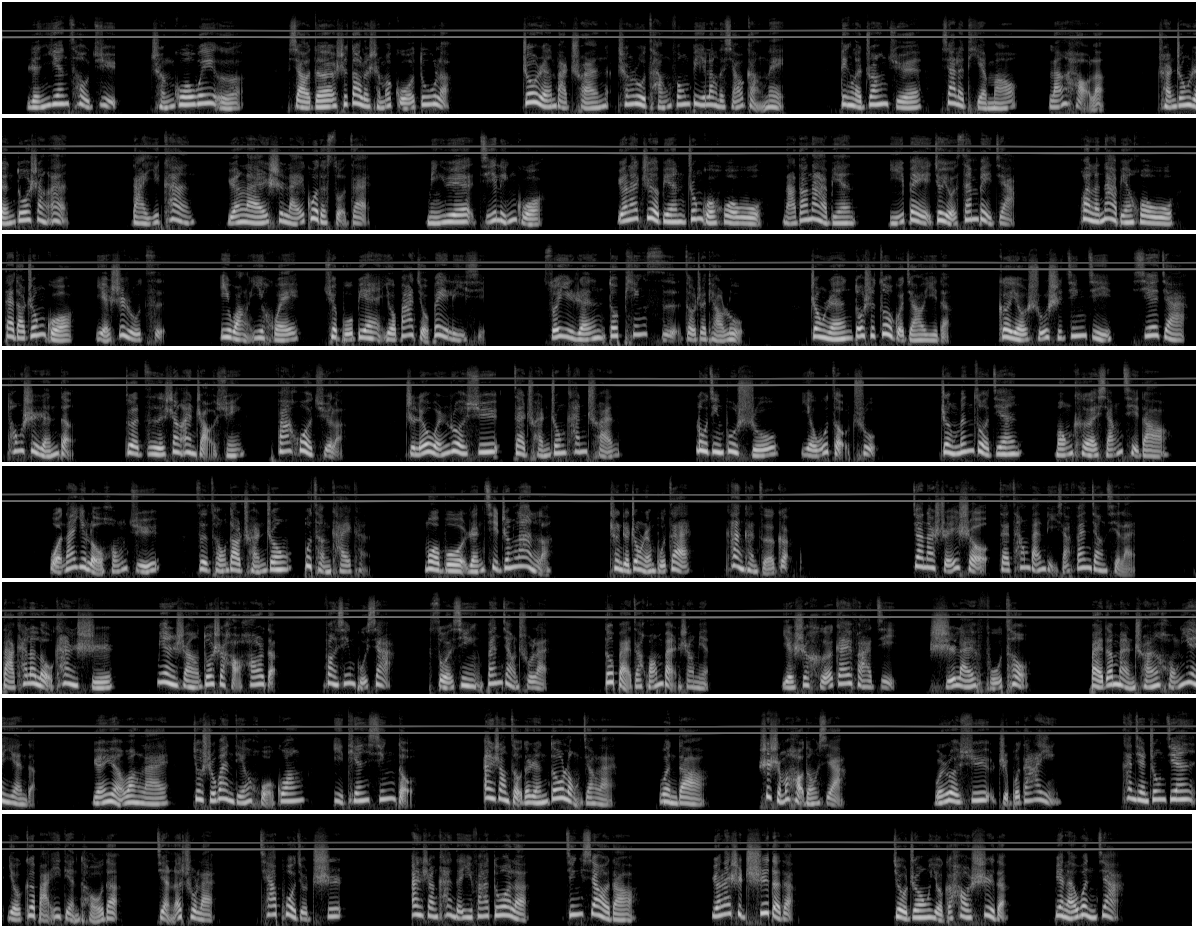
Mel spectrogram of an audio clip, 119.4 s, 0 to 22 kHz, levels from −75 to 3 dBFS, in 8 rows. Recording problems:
high-pitched whine; loud; throughout; 7 kHz, 9 dB below the speech

